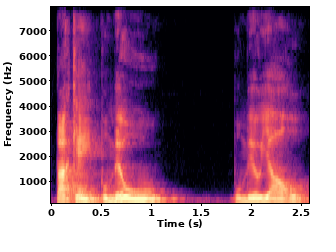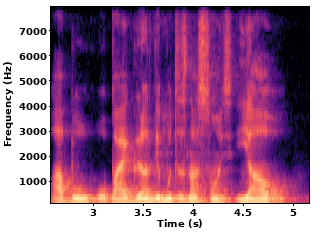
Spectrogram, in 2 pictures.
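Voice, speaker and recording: A man, reading and preaching on religious writing, emphatic and slowing on key words, soft and quiet when closing. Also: lowish voice. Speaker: religious teacher.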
